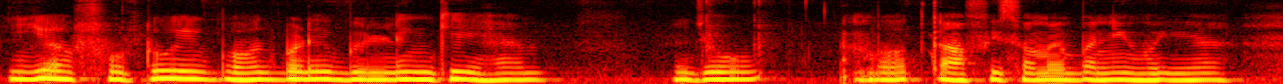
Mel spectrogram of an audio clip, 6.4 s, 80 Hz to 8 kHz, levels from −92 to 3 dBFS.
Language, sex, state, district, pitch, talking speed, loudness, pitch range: Hindi, female, Bihar, Vaishali, 200 Hz, 140 wpm, -28 LUFS, 190-210 Hz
